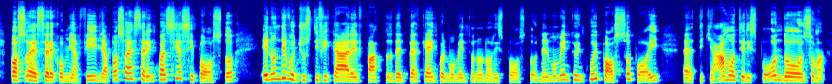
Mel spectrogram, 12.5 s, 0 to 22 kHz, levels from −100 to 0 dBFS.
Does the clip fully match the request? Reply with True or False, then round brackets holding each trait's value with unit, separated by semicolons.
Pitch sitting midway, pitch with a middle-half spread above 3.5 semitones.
True (180 Hz; 4.4 semitones)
